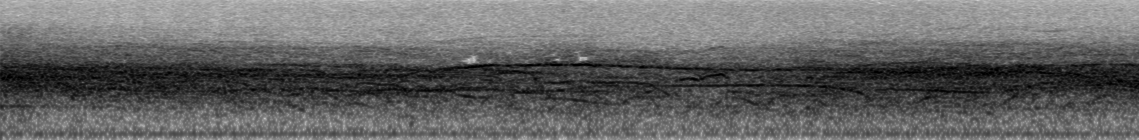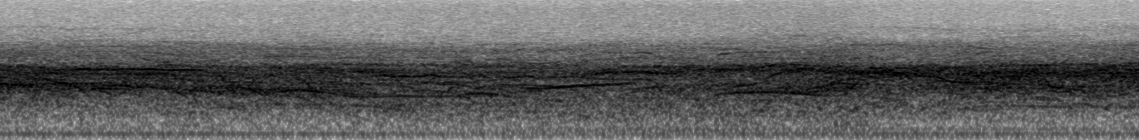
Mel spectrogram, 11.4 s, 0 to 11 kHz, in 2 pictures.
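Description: A huge crowd of fans outside the Southern Cross screams and cheers continuously as a band appears at a 12th-floor window, a dense, piercing wall of high-pitched shrieks that stays loud and unbroken throughout.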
